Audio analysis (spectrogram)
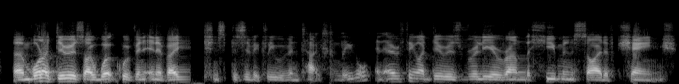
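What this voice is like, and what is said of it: British English accent. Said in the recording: “originally from the UK, as you can tell by my accent”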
